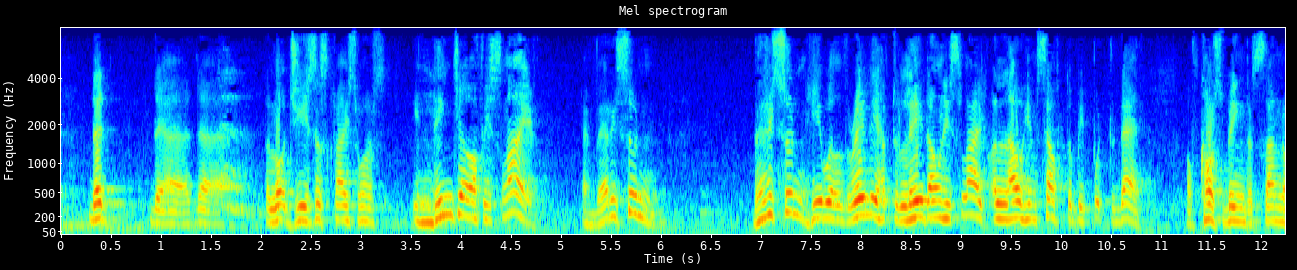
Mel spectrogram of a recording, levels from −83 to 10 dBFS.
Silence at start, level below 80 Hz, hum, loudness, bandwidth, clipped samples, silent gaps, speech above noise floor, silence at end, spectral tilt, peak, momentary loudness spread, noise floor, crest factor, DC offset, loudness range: 0 s; -46 dBFS; none; -17 LUFS; 8 kHz; under 0.1%; none; 24 dB; 0 s; -7 dB/octave; 0 dBFS; 15 LU; -41 dBFS; 16 dB; under 0.1%; 6 LU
